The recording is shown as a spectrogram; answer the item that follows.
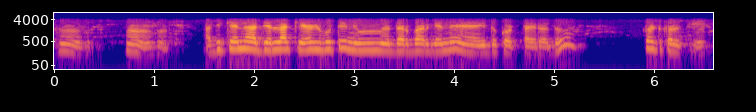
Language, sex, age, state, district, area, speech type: Kannada, female, 45-60, Karnataka, Mysore, urban, conversation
